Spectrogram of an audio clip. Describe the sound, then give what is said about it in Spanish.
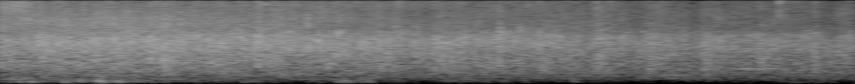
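An audience at a sales talk applauds a man, a steady, even wash of many hands clapping that holds at a constant level throughout. “Un aplauso para el señor.”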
